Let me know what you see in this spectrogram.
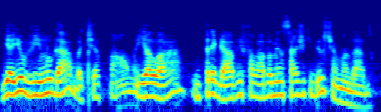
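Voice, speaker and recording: A man's voice: fairly high pitch, animated, fast talker, gravelly, warm tone, highs cut off. A man, a pastor and missionary telling his testimony in a podcast interview with earnest storytelling. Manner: storytelling, earnest, quotes dialogue.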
